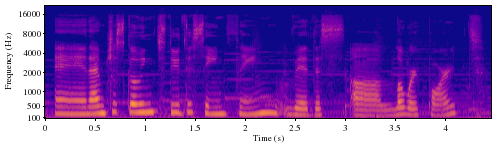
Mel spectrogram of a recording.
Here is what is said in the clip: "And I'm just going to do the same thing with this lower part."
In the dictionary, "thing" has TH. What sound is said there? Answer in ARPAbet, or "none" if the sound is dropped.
TH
